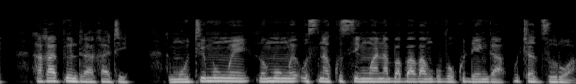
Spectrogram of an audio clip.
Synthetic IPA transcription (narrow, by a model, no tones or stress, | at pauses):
akapinduraːkaːti | ɦamutimumwe̞no̞mumwe̞ʔusinakusiŋwanaɓaɓaʋaŋɡuʋo̞kuɗe̞ŋɡaut͡ʃad͡zuːrwa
